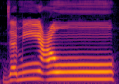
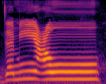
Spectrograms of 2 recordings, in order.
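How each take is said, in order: First: The final n sound is merged and nasalized. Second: The final n sound is merged and nasalized.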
